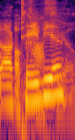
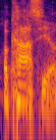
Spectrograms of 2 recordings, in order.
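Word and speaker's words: Ocasio: Is it Octavia? Okasio.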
